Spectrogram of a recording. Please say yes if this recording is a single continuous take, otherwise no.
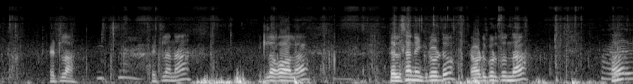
yes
